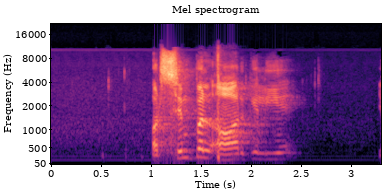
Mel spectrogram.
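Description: An elderly man speaks briefly through a microphone.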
